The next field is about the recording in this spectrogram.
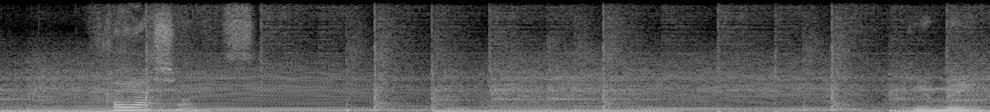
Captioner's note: speaking foreign language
